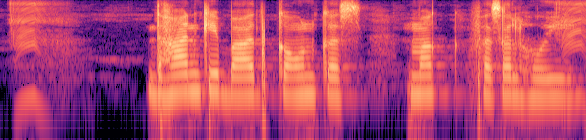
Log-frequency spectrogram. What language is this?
Bhojpuri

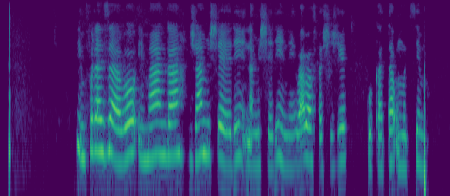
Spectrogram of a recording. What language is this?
Kinyarwanda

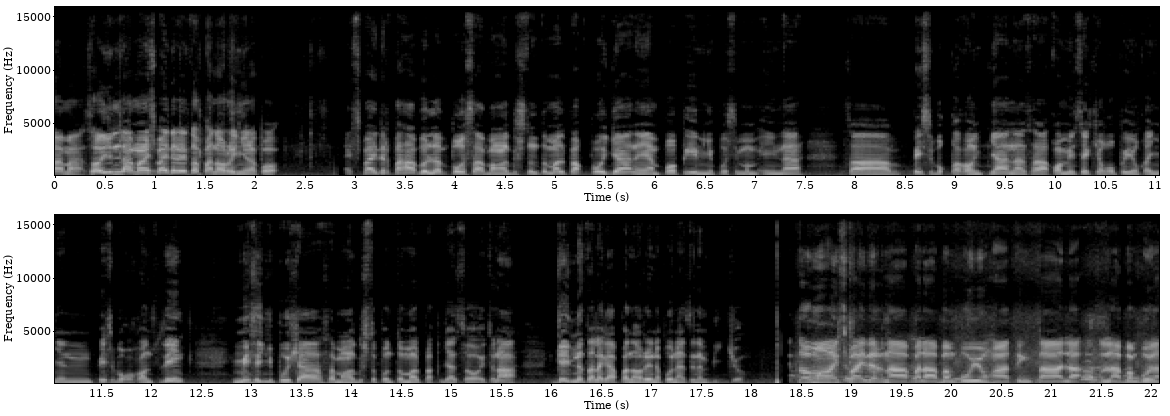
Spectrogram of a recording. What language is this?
Filipino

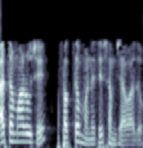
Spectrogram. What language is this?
Gujarati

